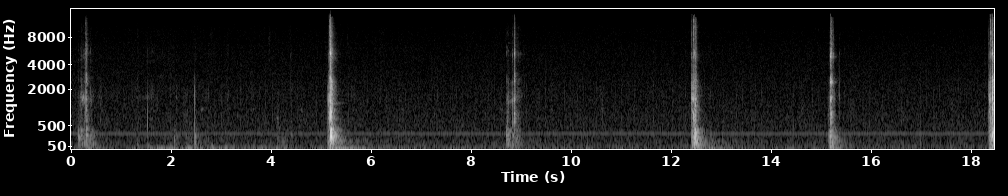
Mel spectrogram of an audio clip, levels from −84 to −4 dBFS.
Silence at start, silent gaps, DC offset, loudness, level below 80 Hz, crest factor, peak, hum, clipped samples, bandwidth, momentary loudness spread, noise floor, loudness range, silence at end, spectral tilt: 0.2 s; none; under 0.1%; -26 LUFS; -58 dBFS; 34 dB; 0 dBFS; none; under 0.1%; 13 kHz; 29 LU; -60 dBFS; 15 LU; 0 s; -3 dB/octave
